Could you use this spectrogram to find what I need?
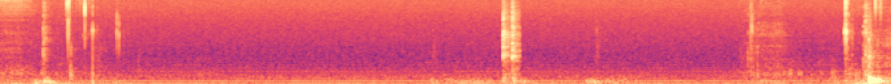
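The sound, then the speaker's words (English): Sparse, quiet keyboard clicks as a player types in a quiz answer: a quick cluster of keystrokes at the start, then long silent gaps broken by a few isolated taps, all faint with no talking. “is typing.”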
